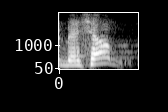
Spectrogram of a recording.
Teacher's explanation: خد بالك أقول بشر عملت إيه فخمت الراء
